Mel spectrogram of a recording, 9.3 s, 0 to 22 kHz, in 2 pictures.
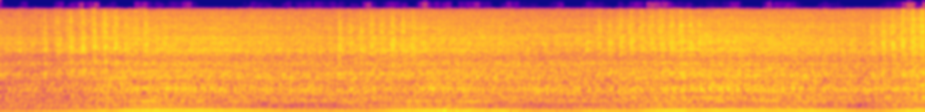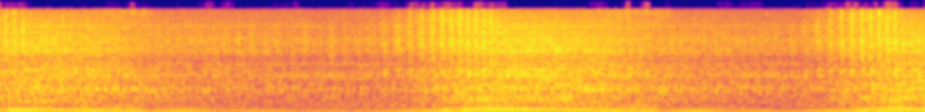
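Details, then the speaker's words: Daihatsu Xenia 1300cc, engine run out of oil through unrepaired leaks, refilled with oil: revved up and down with rough knocking under rising and falling pitch; severe internal engine damage from oil starvation. "Oh ya, by the way, ini mobil kehabisan oli. Kemudian olinya sudah saya isi dan suaranya seperti ini."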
